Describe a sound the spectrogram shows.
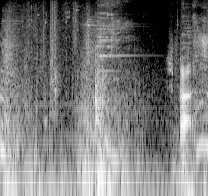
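A sword clangs against a metal shield.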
